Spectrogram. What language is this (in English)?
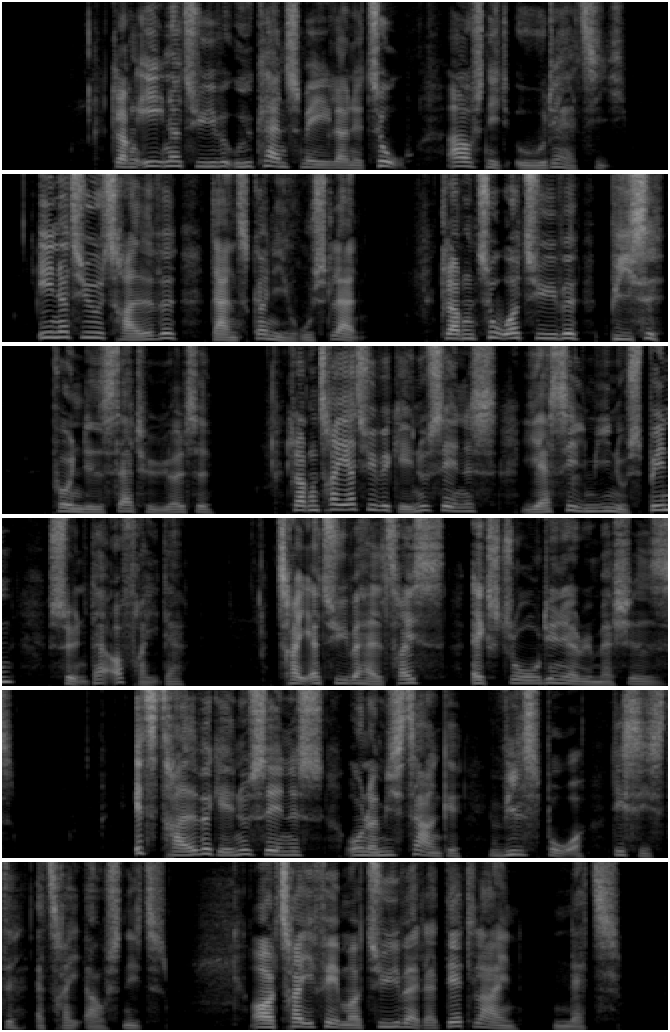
Danish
